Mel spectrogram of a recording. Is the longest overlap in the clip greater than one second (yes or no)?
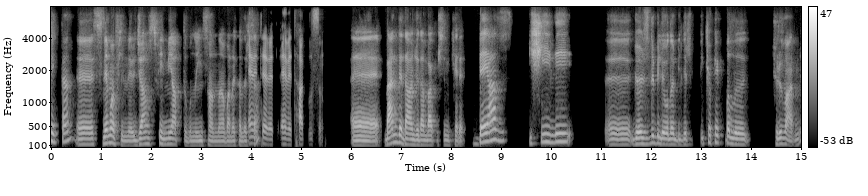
no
